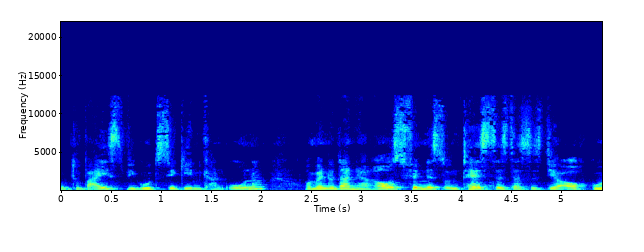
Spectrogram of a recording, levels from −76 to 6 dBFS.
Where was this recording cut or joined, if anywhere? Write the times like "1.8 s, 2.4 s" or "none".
none

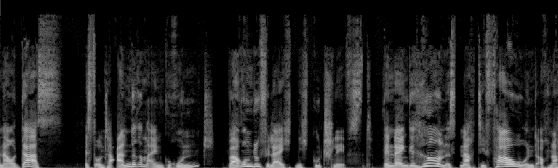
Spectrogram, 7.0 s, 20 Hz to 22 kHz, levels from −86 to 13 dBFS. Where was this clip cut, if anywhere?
2.8 s, 4.7 s

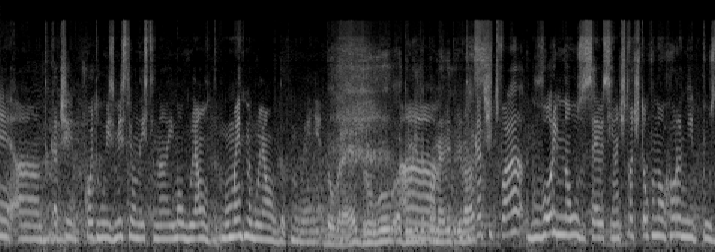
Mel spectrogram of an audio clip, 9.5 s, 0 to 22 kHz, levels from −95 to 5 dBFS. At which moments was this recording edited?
6.6 s

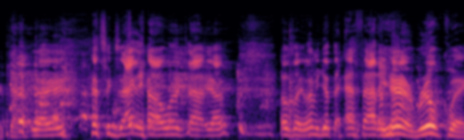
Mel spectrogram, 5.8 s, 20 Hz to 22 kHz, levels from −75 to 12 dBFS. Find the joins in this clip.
none

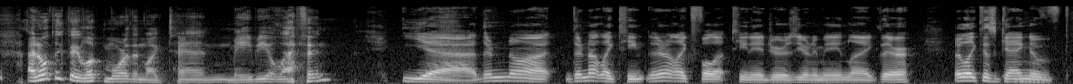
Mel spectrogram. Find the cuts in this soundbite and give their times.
none

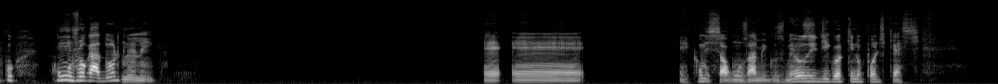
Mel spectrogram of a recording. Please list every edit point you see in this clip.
1.2 s, 7.0 s

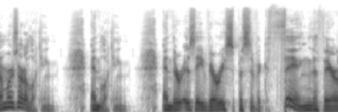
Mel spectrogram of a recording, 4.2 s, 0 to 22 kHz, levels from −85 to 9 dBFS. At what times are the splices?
1.3 s

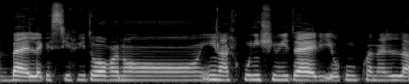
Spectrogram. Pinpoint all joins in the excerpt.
none

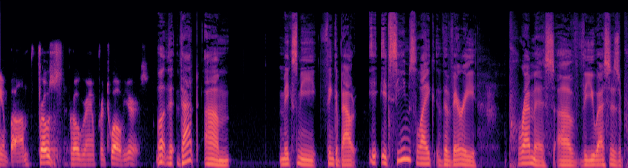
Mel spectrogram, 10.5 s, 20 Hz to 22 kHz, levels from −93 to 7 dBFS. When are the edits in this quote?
2.6 s, 6.1 s

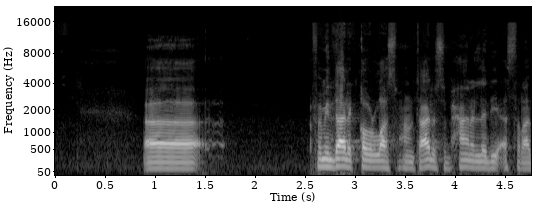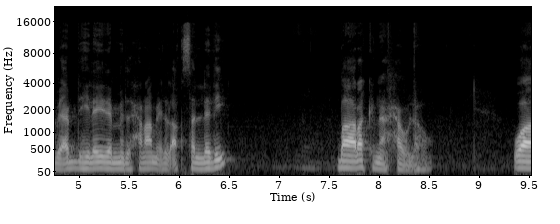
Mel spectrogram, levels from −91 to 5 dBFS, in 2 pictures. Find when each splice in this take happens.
5.4 s, 5.8 s

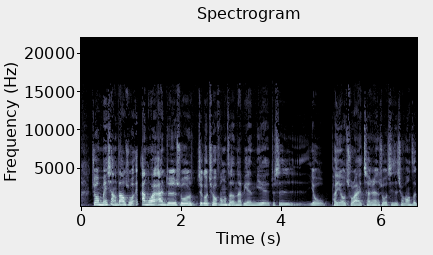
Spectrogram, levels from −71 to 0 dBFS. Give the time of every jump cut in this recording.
1.1 s

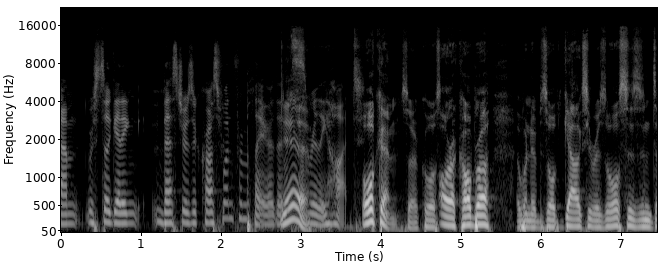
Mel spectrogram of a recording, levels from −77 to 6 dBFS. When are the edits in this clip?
2.0 s, 2.3 s, 4.7 s, 5.7 s

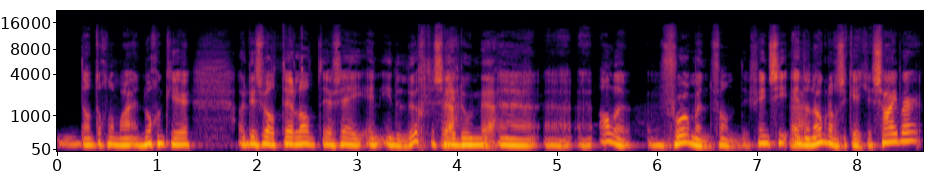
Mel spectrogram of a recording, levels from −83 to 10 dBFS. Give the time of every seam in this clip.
none

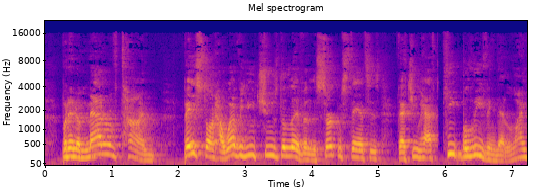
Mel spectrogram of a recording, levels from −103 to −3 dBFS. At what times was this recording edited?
5.9 s

